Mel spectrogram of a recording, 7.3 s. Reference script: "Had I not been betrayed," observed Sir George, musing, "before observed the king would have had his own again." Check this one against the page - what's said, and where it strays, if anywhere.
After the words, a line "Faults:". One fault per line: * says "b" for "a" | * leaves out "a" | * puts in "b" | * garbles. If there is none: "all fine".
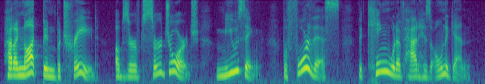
"Had I not been betrayed," observed Sir George, musing, "before this the king would have had his own again."
Faults:
* says "this" for "observed"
